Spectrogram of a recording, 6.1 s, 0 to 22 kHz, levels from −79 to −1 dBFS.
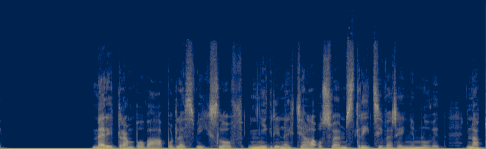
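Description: From the first sample to the last, the speech sits on a DC offset: the entire waveform is displaced from zero by a fixed amount, at about -27 dBFS. The offset itself is inaudible, since it is a constant rather than a vibration, but it eats into headroom on one side of the waveform and appears as steady energy at 0 Hz in the spectrum. A high-pass filter or DC-blocking stage would remove it.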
